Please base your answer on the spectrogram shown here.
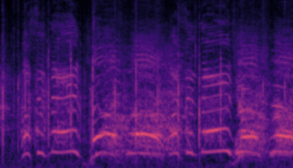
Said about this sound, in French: Avant de repartir sous les applaudissements, … fait répéter une fois de plus le nom de son frère.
